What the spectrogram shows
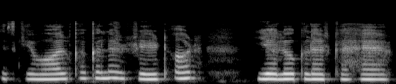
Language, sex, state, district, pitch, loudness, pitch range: Hindi, female, Jharkhand, Ranchi, 245 Hz, -16 LUFS, 240-275 Hz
